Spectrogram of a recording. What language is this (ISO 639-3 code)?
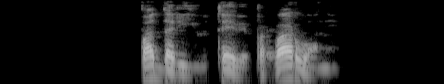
lav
